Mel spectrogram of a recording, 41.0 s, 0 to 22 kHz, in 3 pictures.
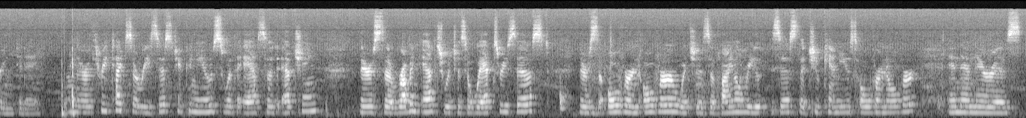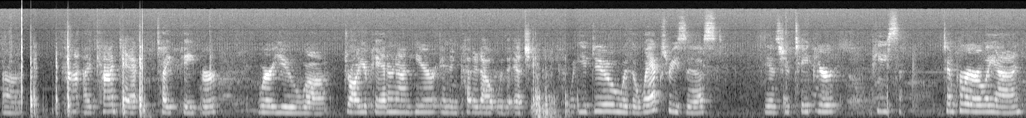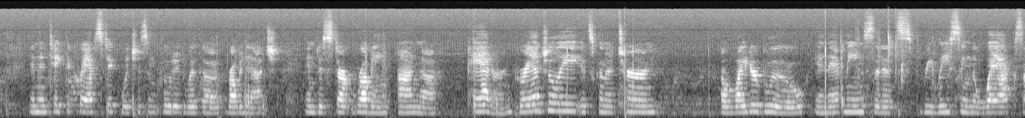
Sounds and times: Speech: 0.0 - 23.3, 23.9 - 41.0.

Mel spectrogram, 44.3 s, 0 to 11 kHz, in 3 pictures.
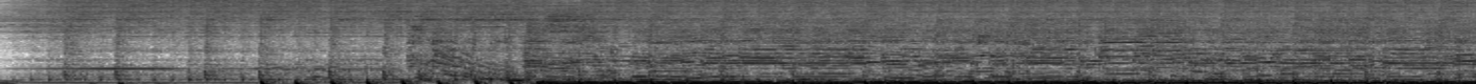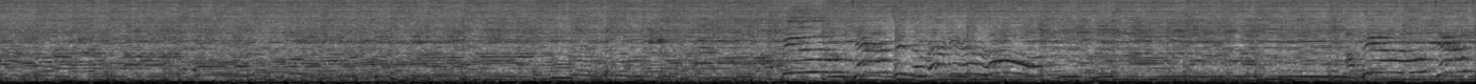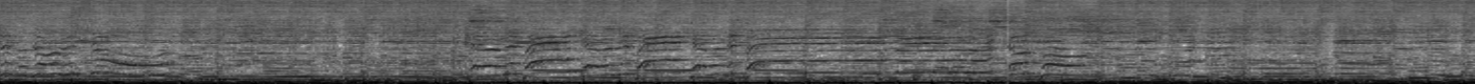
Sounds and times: Rock and roll: 0.0 - 44.2.

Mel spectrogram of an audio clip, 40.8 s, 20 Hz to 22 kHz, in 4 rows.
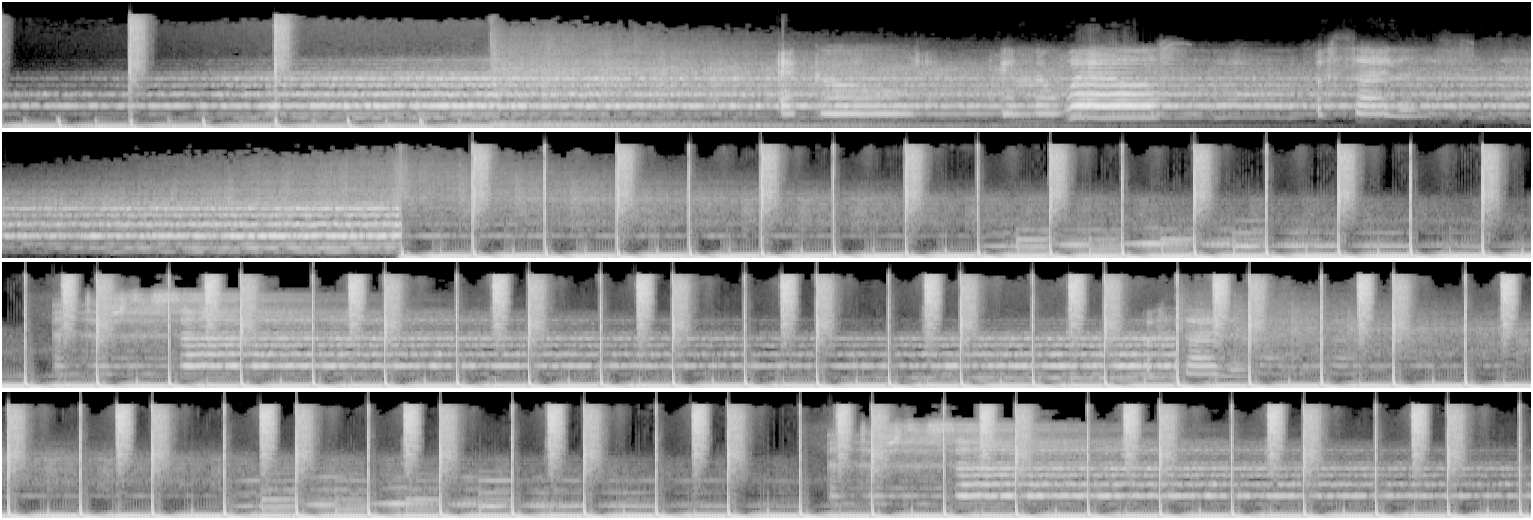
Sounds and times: Music: 0.0 - 40.7.

